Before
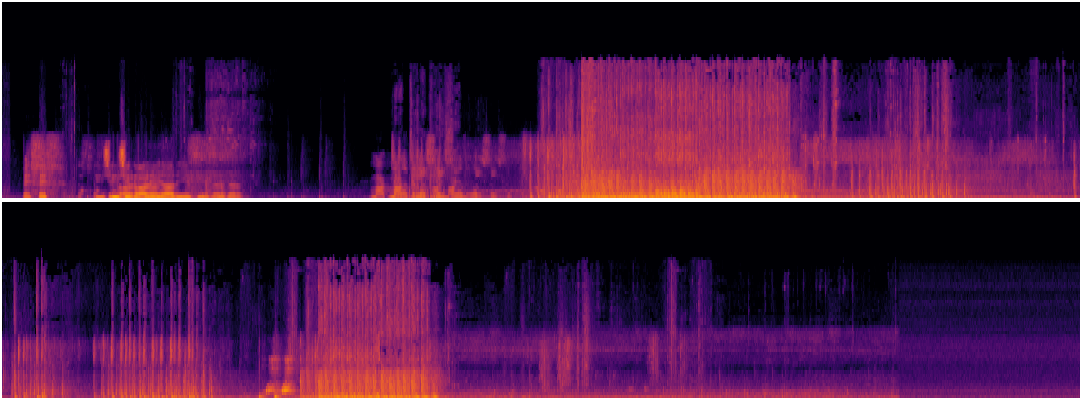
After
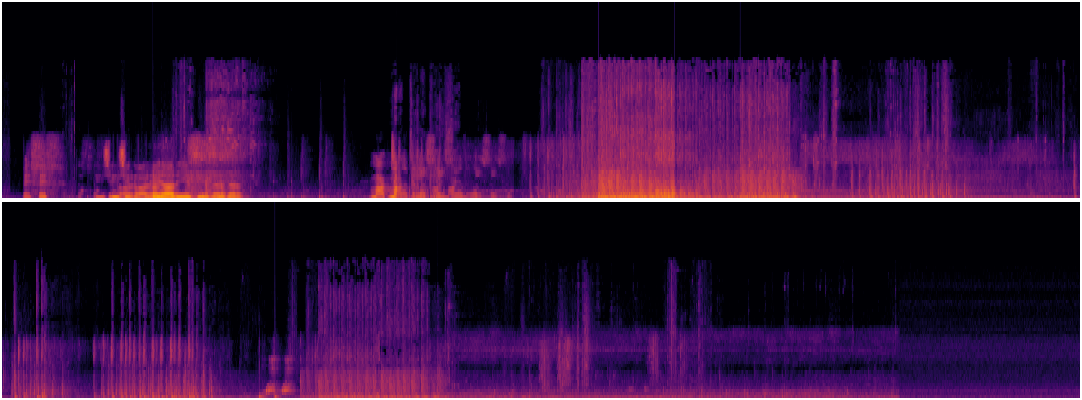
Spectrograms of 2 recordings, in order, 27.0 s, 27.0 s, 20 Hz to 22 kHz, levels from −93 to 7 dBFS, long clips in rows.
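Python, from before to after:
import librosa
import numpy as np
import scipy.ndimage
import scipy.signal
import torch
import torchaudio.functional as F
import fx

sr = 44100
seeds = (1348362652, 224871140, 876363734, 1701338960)

y = fx.gain(x, sr, db=fx.steps((0.0, -7.5), (1.88, 4.5), (4.93, -6.0), (6.39, -16.5), (7.45, -5.5), (8.4, -16.5), (9.22, -10.5), (16.88, -18.0), (18.91, -7.5)))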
